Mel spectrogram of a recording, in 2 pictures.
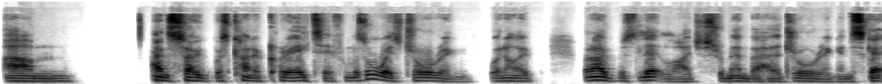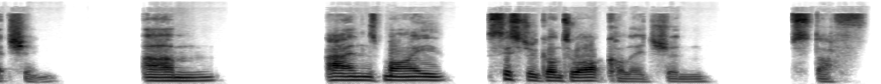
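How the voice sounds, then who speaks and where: Unhurried and mellow, a fairly low-voiced middle-aged British man chats as an interview guest on a podcast, where he appears as a writer and producer. He muses casually, hesitates, and downplays himself while thinking aloud, with no echo in the recording.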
